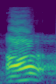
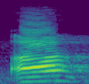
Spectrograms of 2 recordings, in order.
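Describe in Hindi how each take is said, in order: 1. स्वर झटका देकर काटा जाता है। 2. स्वर छोटा और सहज है। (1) "झटका देकर आ भी नहीं पढ़ेंगे" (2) "बगैर खींचे, बगैर झटका दिए आ पढ़ेंगे"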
